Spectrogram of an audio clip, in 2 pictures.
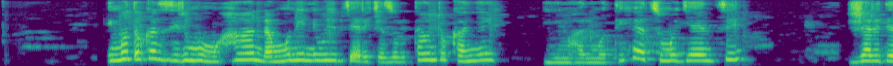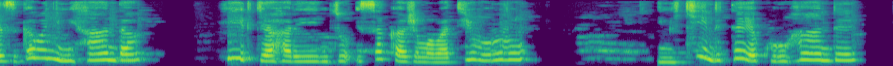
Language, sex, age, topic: Kinyarwanda, female, 36-49, government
